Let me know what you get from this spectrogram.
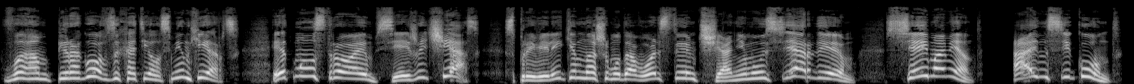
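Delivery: high eager babble, words tumbling; rapid patter. A narrator's reading. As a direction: fire it off like a servant. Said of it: "скороговоркой выпалил Меньшиков". (скороговоркой)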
